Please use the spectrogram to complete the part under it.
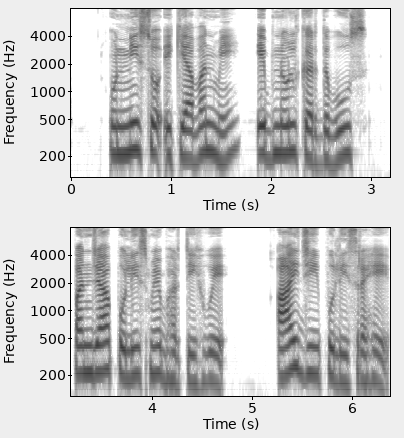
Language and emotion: Urdu, neutral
